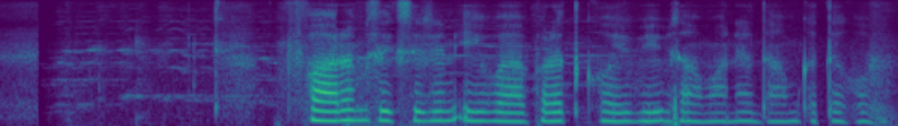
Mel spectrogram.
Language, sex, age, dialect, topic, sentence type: Magahi, female, 36-40, Northeastern/Surjapuri, agriculture, question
